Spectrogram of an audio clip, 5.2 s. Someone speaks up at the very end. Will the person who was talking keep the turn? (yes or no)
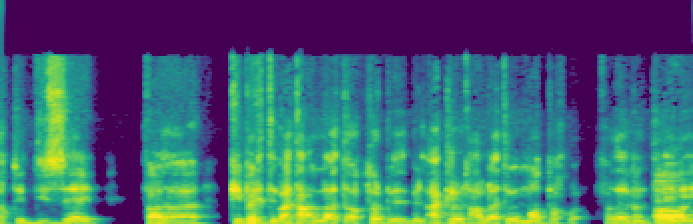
no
